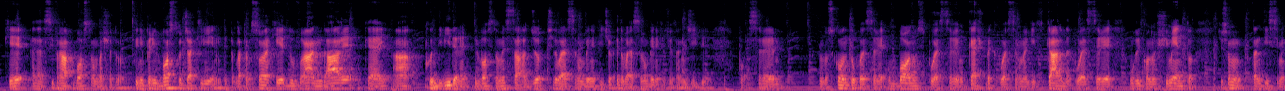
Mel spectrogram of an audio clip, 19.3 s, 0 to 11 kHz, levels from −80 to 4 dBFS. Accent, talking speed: native, 185 wpm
